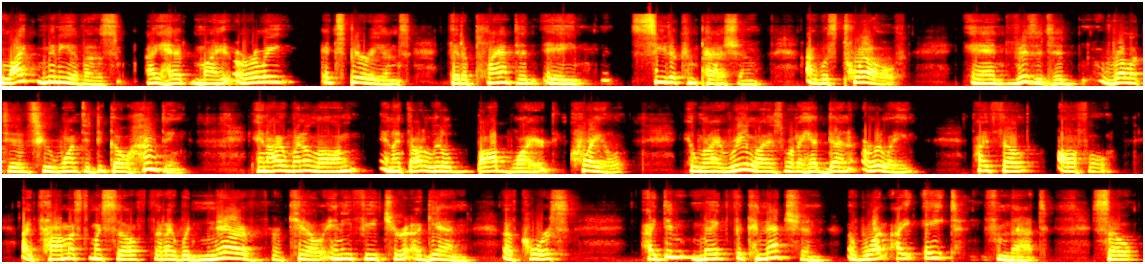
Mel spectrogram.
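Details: Adult man with self-reported aphasia affecting his brain's language centers, making speaking harder and limiting his access to words, so he reads prepared remarks; aphasia.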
